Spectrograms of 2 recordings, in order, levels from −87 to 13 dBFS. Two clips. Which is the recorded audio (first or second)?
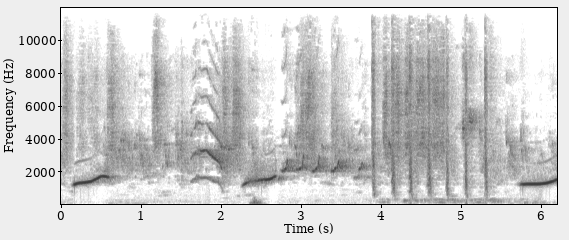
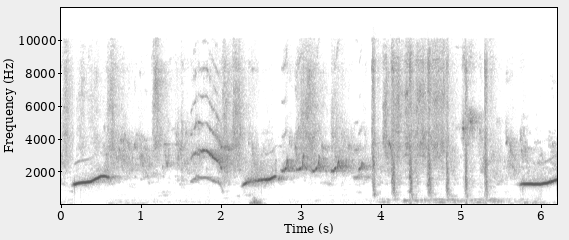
first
